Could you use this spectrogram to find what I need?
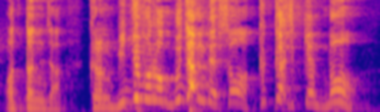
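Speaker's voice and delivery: loud, forceful sermon delivery; full-force preaching. Real, not acted. Preacher warning the congregation of the devil's attack, full-force preaching. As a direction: preach it hard, driving each phrase.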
